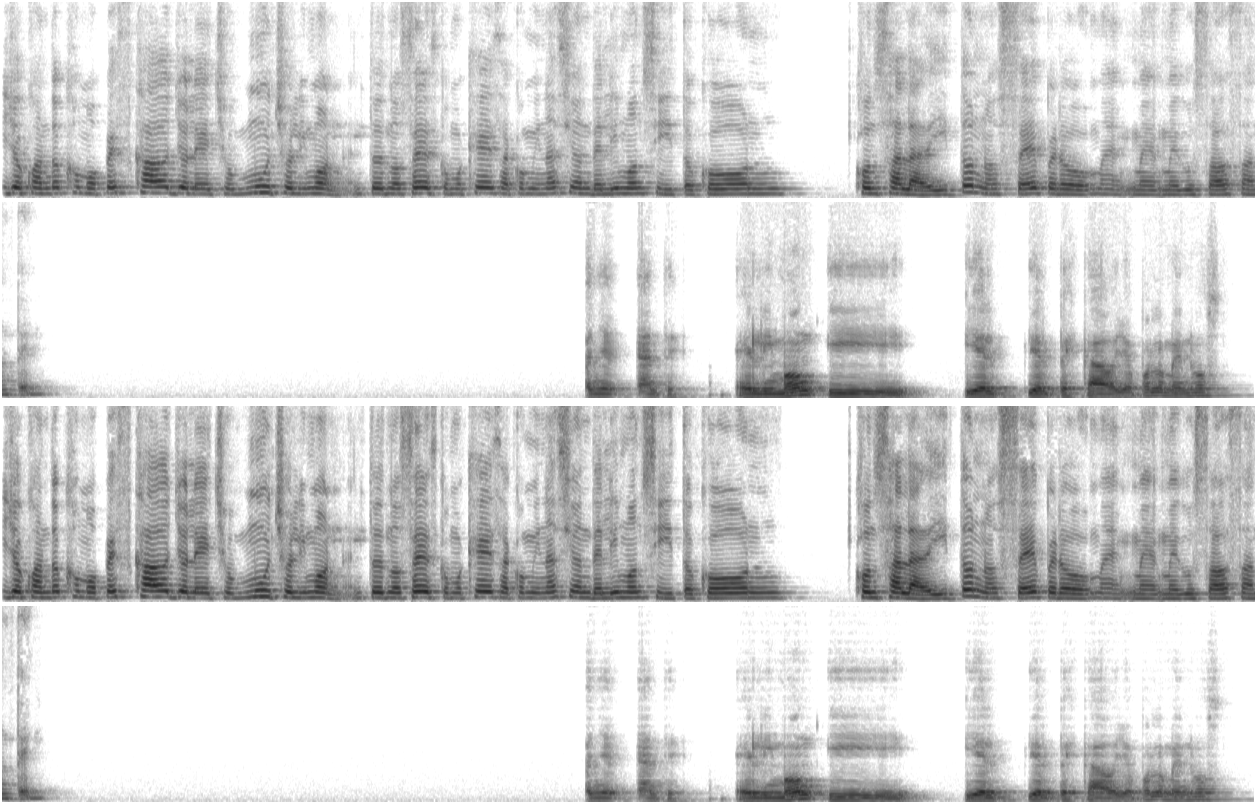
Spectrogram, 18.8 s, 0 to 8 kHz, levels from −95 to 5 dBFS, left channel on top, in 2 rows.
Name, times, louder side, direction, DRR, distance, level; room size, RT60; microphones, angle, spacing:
voice 1, 0.0-5.9 6.4-9.7, right 4 dB, 45° right, 0.4 m, -22 dB
voice 2, 13.8-14.5 14.9-16.2 16.6-18.5, left 2 dB, 30° left, 0.5 m, -22 dB
10.5 x 7.1 x 3.4 m
head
